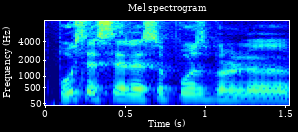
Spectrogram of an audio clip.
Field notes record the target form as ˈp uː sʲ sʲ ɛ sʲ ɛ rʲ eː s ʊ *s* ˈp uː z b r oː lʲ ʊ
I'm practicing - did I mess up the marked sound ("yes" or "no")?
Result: yes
